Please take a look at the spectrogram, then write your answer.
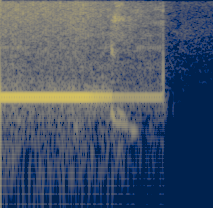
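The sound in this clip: A steady single-pitched telephone tone sounds while a call waits to connect through an office phone line, holding evenly for about a second and a half before cutting off abruptly into silence.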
